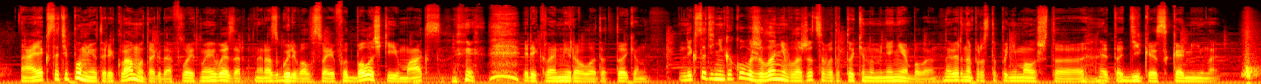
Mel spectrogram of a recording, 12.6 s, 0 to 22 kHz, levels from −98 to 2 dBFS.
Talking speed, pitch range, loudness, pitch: 175 wpm, 105-130 Hz, -24 LUFS, 115 Hz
